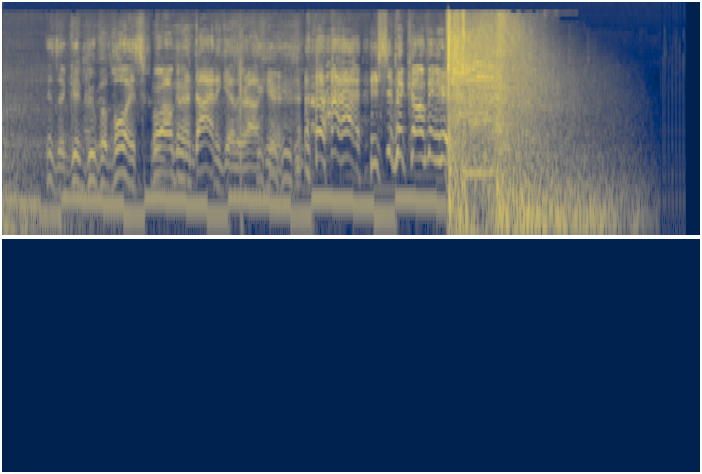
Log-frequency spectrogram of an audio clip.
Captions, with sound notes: It's a good group of boys we're all gonna die together, out here [Laughter] You shouldn't have come here. [Skull-Crawler roar]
